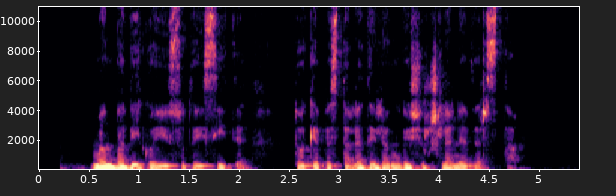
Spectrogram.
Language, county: Lithuanian, Vilnius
